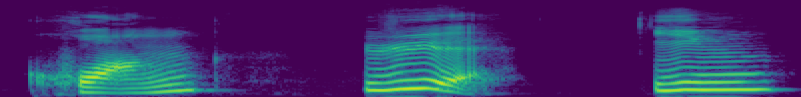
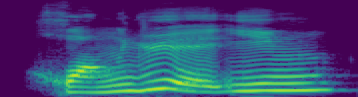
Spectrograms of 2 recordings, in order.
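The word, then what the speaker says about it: 黄月英: Next, Lady Huang, Zhuge Liang's wife, Huang Yue Ying, He Wu Ang, Huang Yue Ying, Huang Yue Ying.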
